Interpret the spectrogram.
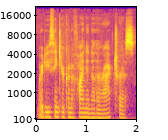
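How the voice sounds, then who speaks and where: A woman's voice: low-pitched, little pitch movement, fast talker, background noise. An actress playing a timid, modest young 1920s woman who talks hesitantly and stammers. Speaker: actor. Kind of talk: period TV drama acting.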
